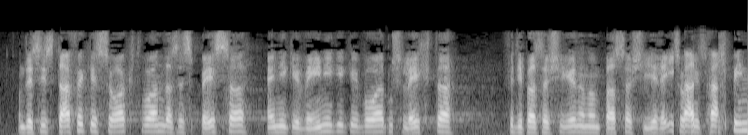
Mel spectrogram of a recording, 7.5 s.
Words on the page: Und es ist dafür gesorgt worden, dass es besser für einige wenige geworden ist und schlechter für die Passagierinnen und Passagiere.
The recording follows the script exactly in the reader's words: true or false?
false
